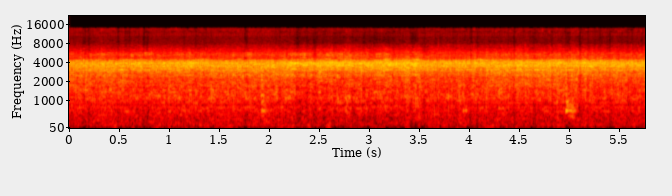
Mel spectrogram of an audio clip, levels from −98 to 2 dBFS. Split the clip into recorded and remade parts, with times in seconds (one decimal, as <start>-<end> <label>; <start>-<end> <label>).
0.0-5.8 recorded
